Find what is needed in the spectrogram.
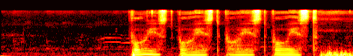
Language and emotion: Russian, sad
